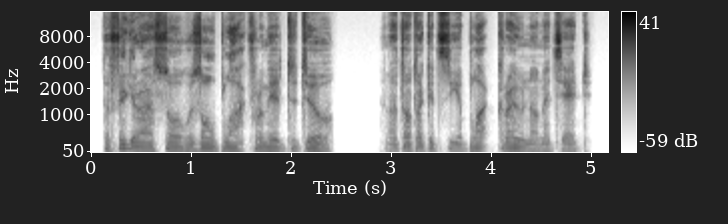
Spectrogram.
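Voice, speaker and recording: Putting on a character voice, a man speaks in a stern tone at a very deep, low pitch and a fairly quick pace, with fairly even intonation, in a dry, close, echo-free and very clean recording with a silent background. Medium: read story. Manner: gruff, stern.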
